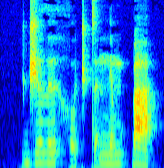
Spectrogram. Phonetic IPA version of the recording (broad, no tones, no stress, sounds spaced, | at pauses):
d͡ʒ ɨ ð ɨ h o̰ t͡ʃ t ə̰ n ɪ m ɵ k͡p a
